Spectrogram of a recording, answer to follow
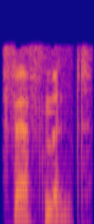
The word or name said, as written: feoffment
